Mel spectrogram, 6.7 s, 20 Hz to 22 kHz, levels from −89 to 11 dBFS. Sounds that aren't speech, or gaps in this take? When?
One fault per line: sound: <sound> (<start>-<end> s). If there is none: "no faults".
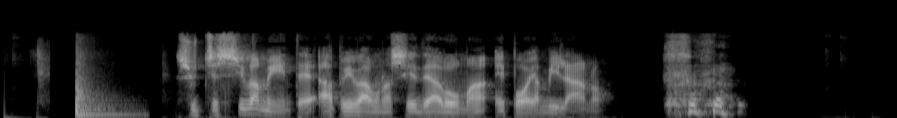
sound: thud (0.6-1.1 s)
sound: laugh (5.0-5.6 s)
